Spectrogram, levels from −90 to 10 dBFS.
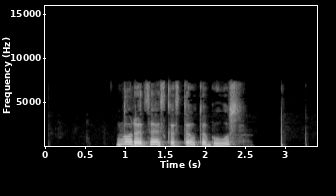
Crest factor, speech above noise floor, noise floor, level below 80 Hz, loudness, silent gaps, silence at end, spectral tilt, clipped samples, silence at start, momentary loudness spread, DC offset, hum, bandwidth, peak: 20 dB; 55 dB; -72 dBFS; -68 dBFS; -18 LUFS; none; 0.95 s; -5 dB/octave; under 0.1%; 0.9 s; 10 LU; under 0.1%; none; 7.8 kHz; 0 dBFS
